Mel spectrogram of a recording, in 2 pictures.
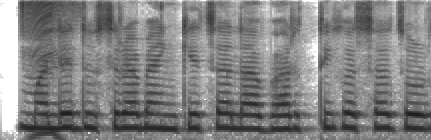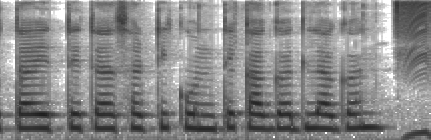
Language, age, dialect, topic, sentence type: Marathi, 25-30, Varhadi, banking, question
